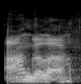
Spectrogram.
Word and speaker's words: Angela: Angela.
